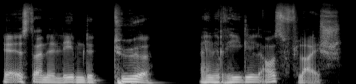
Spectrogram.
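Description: Dark-voiced male audiobook narrator. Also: lowish voice, gravelly, no room sound, clean studio sound. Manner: measured, even storytelling. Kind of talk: scripted narration.

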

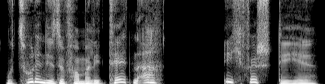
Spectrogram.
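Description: A man's voice: a little high, huge pitch swings, normal speed, darkish tone, no room sound, clean studio sound, voice pushed up. A man voicing a glamorous young woman, cool and teasing, with lofty mocking questions.

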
